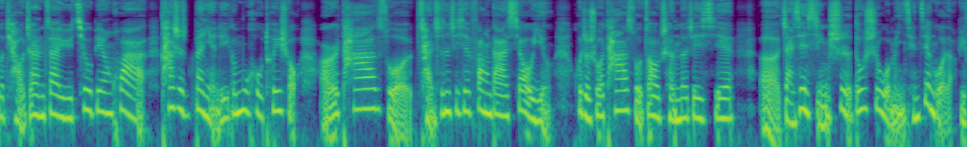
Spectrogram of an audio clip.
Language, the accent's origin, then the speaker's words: Chinese; Jiangxi, China; 像我小时候呃出生在江西，以前就是每年冬天还是会下雪的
